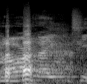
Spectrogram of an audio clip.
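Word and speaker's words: R nineT: You always say 9RT. it wrong. So it's the R9T.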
